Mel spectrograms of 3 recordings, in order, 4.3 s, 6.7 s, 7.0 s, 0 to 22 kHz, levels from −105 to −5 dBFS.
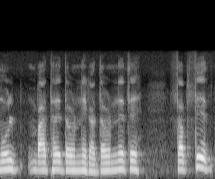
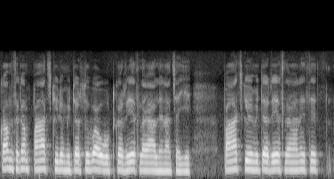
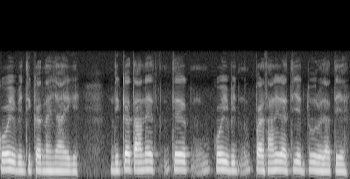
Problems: constant background noise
